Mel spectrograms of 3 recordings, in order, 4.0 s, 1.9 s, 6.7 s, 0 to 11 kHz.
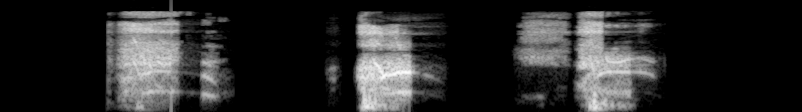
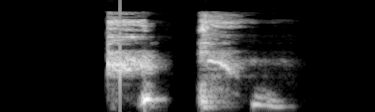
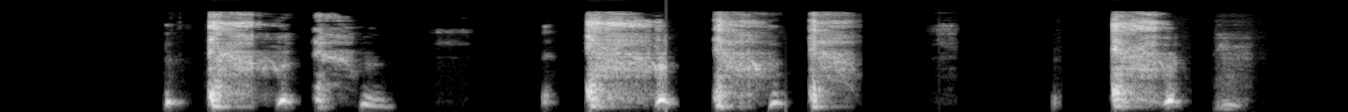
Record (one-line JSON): {"exhalation_length": "4.0 s", "exhalation_amplitude": 28946, "exhalation_signal_mean_std_ratio": 0.37, "cough_length": "1.9 s", "cough_amplitude": 28899, "cough_signal_mean_std_ratio": 0.4, "three_cough_length": "6.7 s", "three_cough_amplitude": 31885, "three_cough_signal_mean_std_ratio": 0.37, "survey_phase": "beta (2021-08-13 to 2022-03-07)", "age": "45-64", "gender": "Female", "wearing_mask": "No", "symptom_cough_any": true, "symptom_onset": "2 days", "smoker_status": "Current smoker (11 or more cigarettes per day)", "respiratory_condition_asthma": false, "respiratory_condition_other": false, "recruitment_source": "Test and Trace", "submission_delay": "1 day", "covid_test_result": "Negative", "covid_test_method": "RT-qPCR"}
